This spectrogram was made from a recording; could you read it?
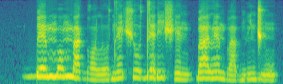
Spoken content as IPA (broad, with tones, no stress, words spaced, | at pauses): ɡ͡bɛ˦mɔ˦ma˧ ɡɔ˨lo˨˦dɛ̃˦ ʃo˦dɛ˦ɾi˦˨ʃɛ̃˧ ɡ͡ba˦lɛ̃˦˨ ba˧bĩ˦d͡ʒũ˧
